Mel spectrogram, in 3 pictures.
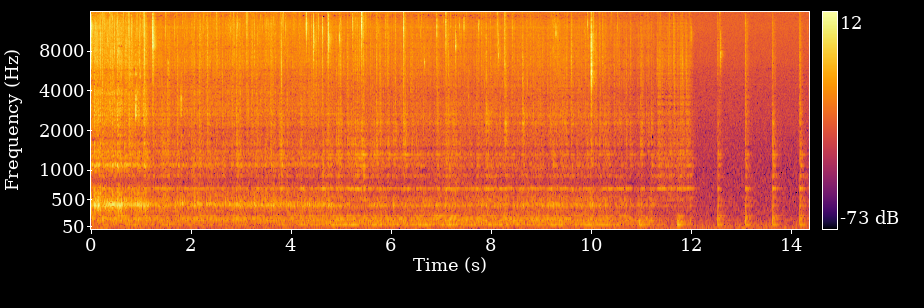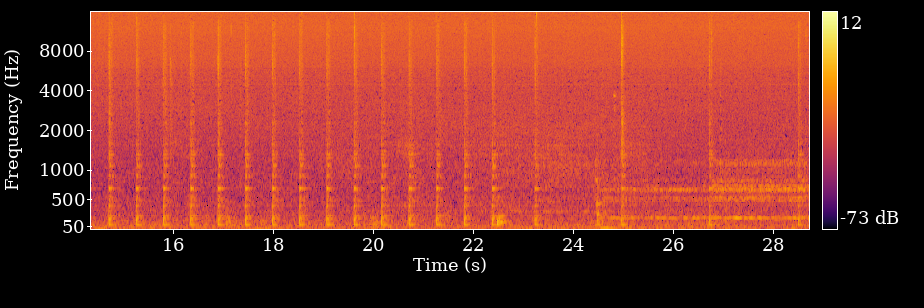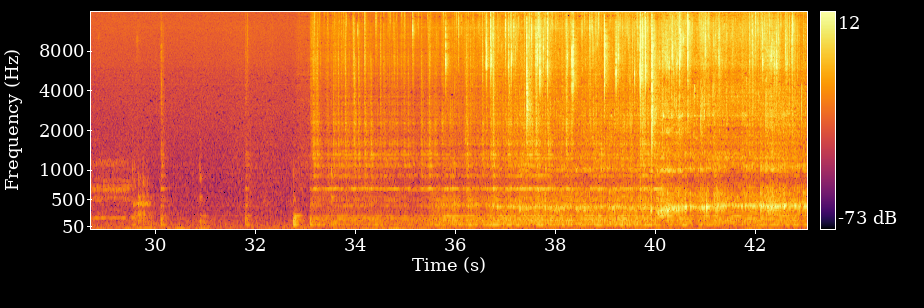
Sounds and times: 0.0s dripping 12.7s
33.0s dripping 43.0s

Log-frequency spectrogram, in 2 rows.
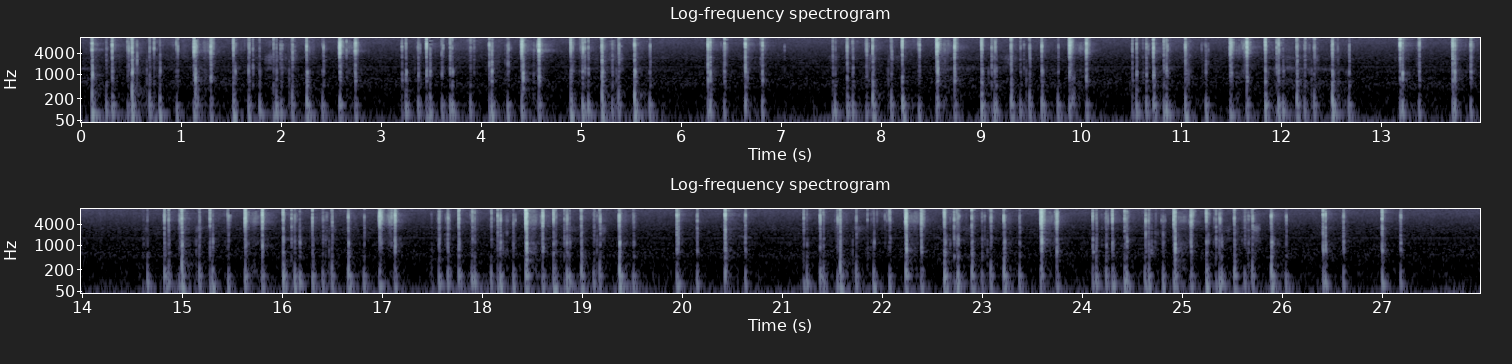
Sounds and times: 21.2s typewriting fast 26.0s

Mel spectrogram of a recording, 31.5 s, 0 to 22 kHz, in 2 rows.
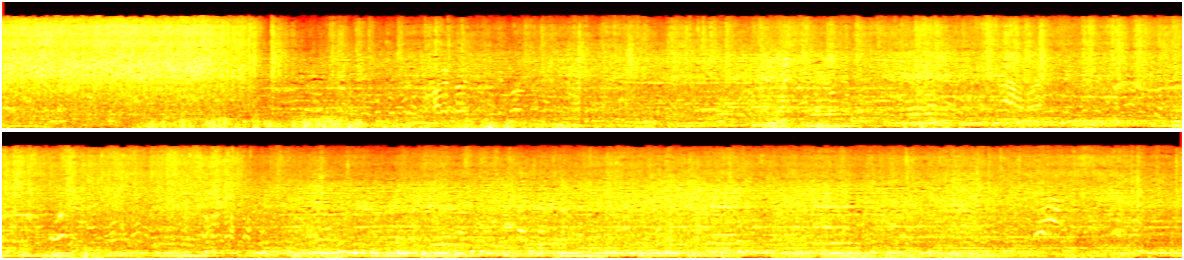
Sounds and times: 0.0s fireworks 22.8s
0.0s crowds 31.4s

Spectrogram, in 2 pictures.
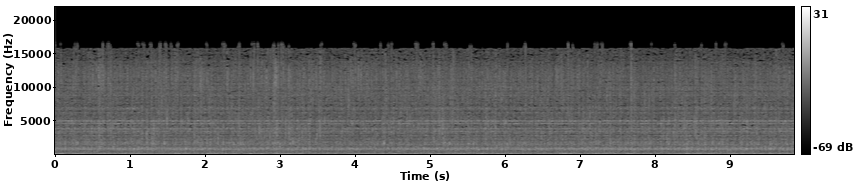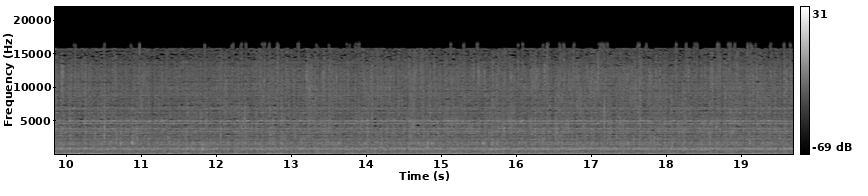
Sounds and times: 0.0s boiling water 19.7s

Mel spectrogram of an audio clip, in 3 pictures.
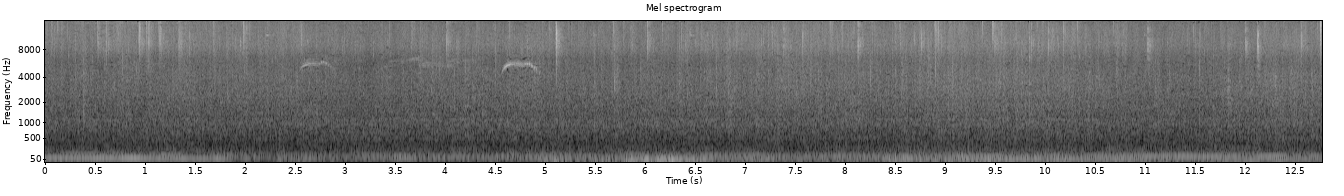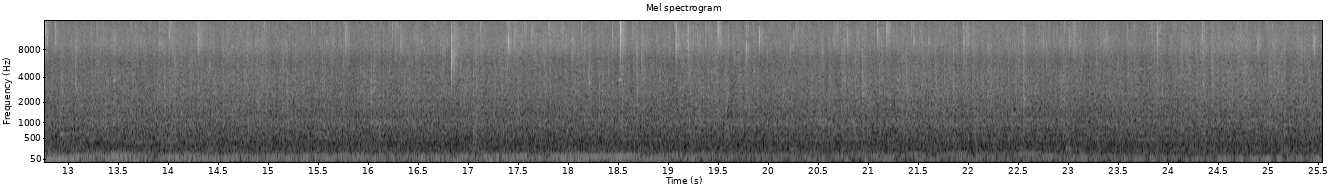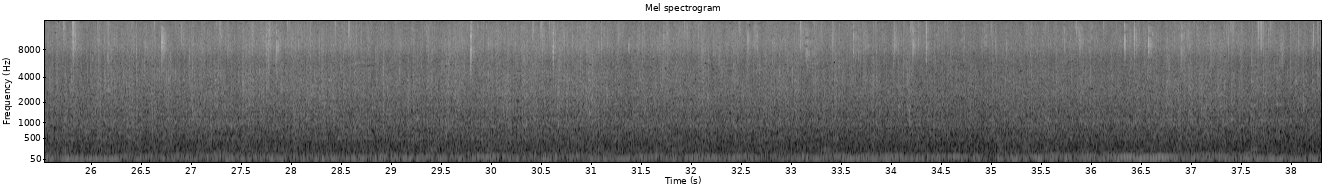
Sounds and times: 0.0s rain 38.3s

